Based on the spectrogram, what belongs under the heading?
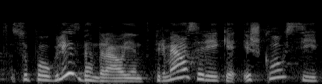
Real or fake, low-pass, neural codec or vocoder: real; 7.2 kHz; none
